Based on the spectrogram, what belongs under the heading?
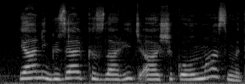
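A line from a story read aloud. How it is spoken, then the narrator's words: Plain. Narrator (Turkish): dedi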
